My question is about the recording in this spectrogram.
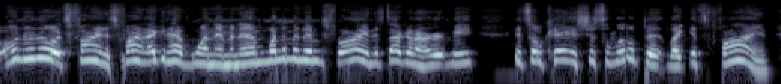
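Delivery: fake reassuring dad. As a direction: oversell that everything is fine to the kid. Dad pretending to reassure his son.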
